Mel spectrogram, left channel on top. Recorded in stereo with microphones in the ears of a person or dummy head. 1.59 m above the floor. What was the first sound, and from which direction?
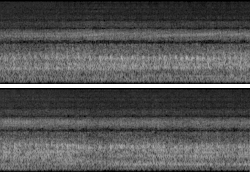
Only background noise.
